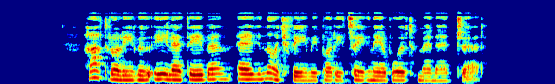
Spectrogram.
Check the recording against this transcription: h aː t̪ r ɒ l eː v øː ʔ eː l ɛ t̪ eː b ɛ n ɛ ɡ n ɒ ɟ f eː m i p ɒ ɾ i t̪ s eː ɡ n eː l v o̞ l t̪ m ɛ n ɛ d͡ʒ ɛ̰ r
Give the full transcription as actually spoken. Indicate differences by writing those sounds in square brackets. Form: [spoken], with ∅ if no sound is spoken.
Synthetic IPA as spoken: h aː t̪ r ɒ l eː v øː ʔ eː l ɛ t̪ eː b ɛ n ɛ [ɟ] n ɒ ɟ f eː m i p ɒ ɾ i t̪ s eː ɡ n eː l v o̞ l t̪ m ɛ n ɛ d͡ʒ ɛ̰ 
